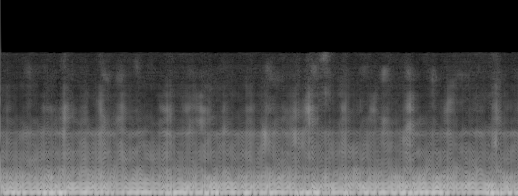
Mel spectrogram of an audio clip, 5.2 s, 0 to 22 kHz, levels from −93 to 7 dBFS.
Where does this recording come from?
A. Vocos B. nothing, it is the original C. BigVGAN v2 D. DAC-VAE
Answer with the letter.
A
